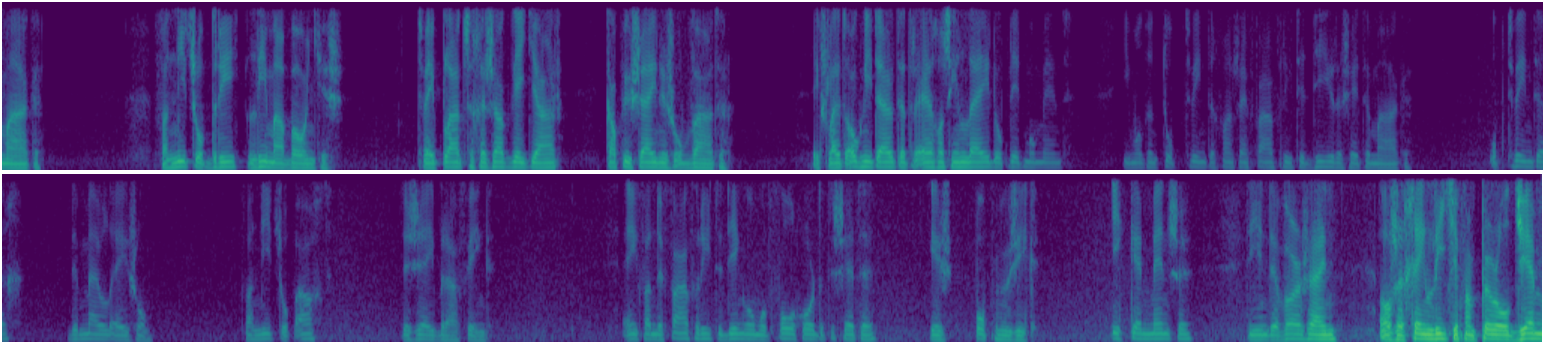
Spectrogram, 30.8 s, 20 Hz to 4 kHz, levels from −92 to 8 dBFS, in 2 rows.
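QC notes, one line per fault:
10.39–13.97 s and 21.61–25.18 s, automatic gain rising: the gain control, answering a quieter input after the talker moved back around 9.5 s, raised its gain by about 7 dB and later about 4 dB, so voice and room noise swell together.
28.49–30.81 s, automatic gain falling: after the talker moved around 28 s, the gain control found the input too loud and pulled its gain down, so the sound starts loud and sinks with its background to the end.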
